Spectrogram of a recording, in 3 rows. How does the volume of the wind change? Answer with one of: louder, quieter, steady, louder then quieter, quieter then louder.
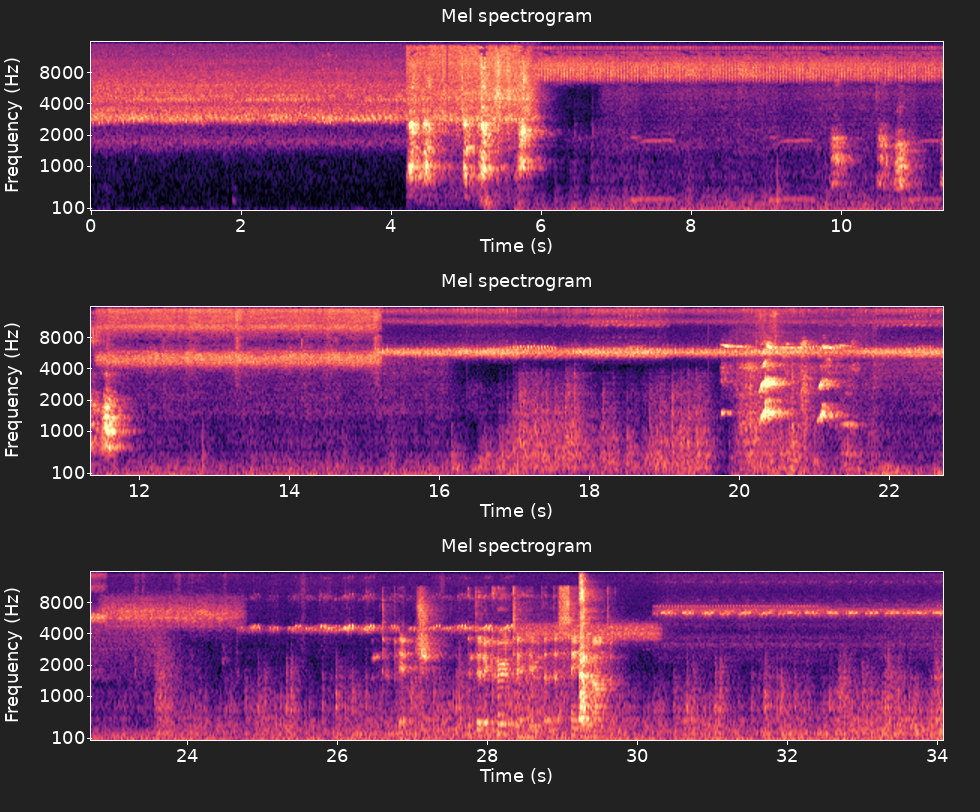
louder.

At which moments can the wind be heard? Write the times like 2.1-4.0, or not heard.
5.6-34.0.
